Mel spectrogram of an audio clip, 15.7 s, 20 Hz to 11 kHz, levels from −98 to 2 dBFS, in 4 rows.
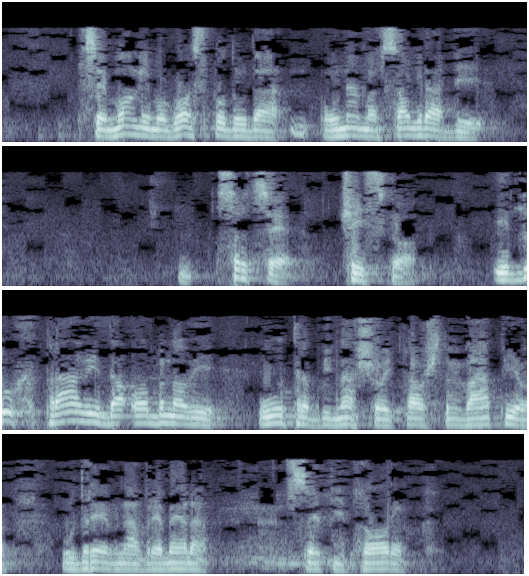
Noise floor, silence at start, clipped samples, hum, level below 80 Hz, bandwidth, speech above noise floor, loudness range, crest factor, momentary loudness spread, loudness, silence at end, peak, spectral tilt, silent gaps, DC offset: -50 dBFS; 0.45 s; under 0.1%; none; -48 dBFS; 6.6 kHz; 34 dB; 4 LU; 16 dB; 12 LU; -17 LUFS; 0.65 s; -2 dBFS; -5.5 dB/octave; none; under 0.1%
